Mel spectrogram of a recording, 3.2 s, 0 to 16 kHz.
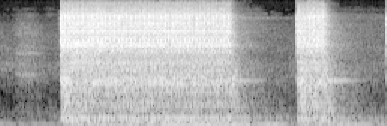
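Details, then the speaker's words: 1947 Ford cab-over truck with V8, start attempt after about 60 years sitting: high fast whir in bursts with no cranking or firing; starter spins without turning engine, suspected starter drive or ring gear slipping, possibly after solenoid change. "so what's up with that is the ring gear spinning on the flywheel now or I'm not oh or it's the starter Drive spinning"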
